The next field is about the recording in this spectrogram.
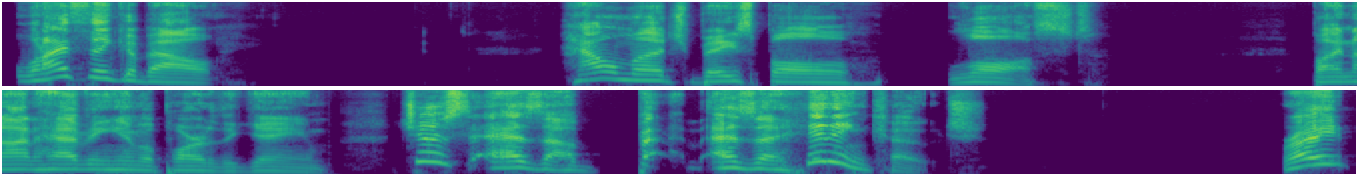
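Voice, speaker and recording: A man's voice: on the high side, huge pitch swings, slow pace, long pauses, bright, forceful tone, dry recording, clean studio sound. A man hosting a live baseball history show, chatting casually and often repeating and rephrasing as he goes. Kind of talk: casual sports chat with co-host.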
